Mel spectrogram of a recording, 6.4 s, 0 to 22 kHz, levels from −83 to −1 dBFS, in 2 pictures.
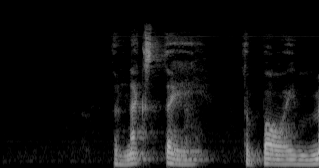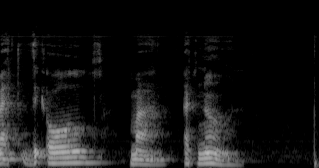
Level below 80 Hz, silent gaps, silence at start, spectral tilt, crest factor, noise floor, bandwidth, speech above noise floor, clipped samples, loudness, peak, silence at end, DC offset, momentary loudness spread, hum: -72 dBFS; none; 1.15 s; -5 dB/octave; 20 dB; -74 dBFS; 12.5 kHz; 40 dB; under 0.1%; -34 LUFS; -16 dBFS; 0 s; under 0.1%; 13 LU; none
